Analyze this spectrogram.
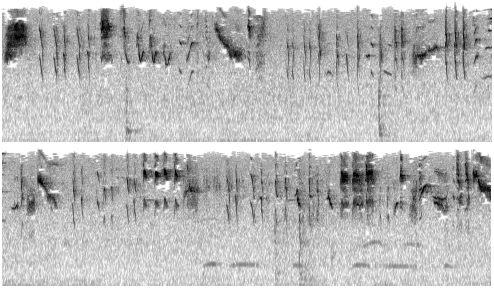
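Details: Common linnet singing a long, lively twittering sequence of fast chirps, ticks and fluty whistles, with brief low hooting notes from another bird in the background and steady hiss.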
